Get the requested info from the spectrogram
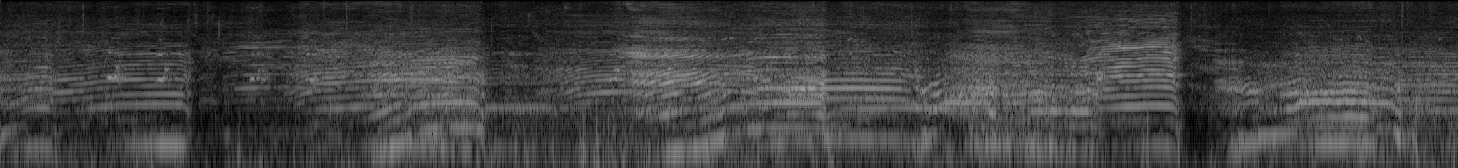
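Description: A mob of heifers mooing, many calls overlapping almost without a break, some rising and some falling in pitch.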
